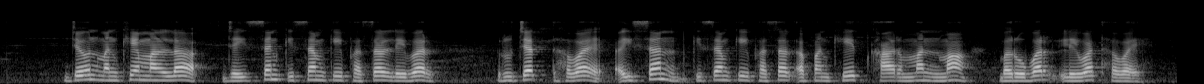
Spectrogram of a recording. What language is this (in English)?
Chhattisgarhi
